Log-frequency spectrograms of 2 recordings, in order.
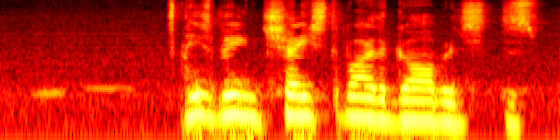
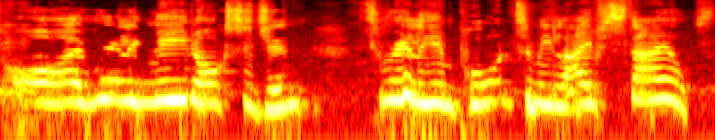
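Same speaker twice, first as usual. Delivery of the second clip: mock pleading; 7 semitones higher, 3 dB louder than usual. Acting out a plea for oxygen.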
